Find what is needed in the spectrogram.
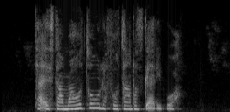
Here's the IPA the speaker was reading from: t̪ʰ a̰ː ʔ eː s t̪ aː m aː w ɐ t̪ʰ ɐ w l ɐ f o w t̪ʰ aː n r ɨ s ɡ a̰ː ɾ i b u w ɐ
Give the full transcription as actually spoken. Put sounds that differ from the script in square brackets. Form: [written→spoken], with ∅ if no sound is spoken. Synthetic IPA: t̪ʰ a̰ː ʔ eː s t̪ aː m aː w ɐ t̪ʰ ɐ w l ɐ f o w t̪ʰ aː n r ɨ [s→z] ɡ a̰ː ɾ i b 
